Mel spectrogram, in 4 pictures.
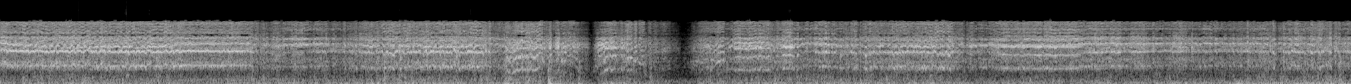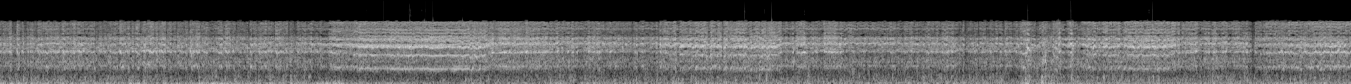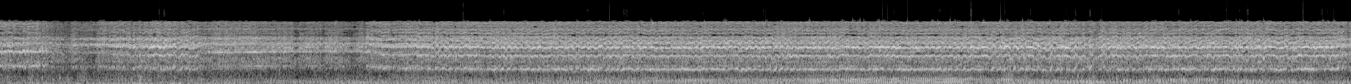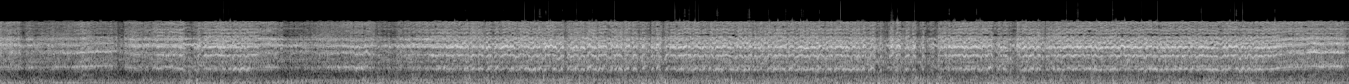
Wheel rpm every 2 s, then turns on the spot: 230, 220, 190, 90, 200, 220, 230, 230, 220, 220, 220, 230, 220, 220, 220, 220, 210, 210, 210, 210, 210, 220, 210, 210, 210, 210, 210.
none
